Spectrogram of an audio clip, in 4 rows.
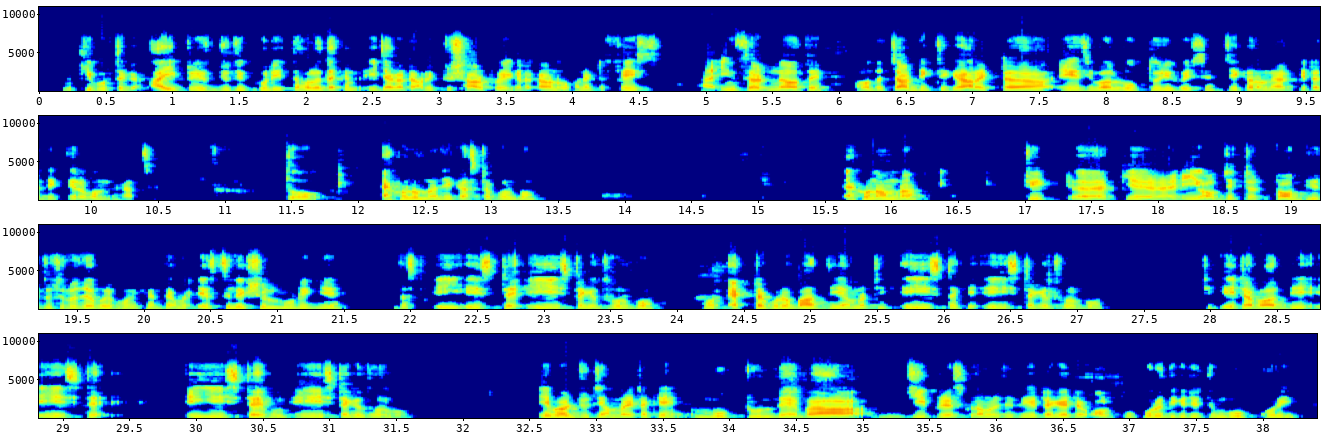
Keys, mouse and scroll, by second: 1.9 shift+z, 2.4 middle click, 3.2 Tab, 3.6-7.5 middle drag, 7.5-7.9 scroll down 1, 7.9-9.9 middle drag, 9.9 Tab, 10.8 middle click, 11.5 scroll up 3, 11.9 shift+middle click, 12.5-12.9 scroll down 2, 12.9-16.5 middle drag, 16.5 KP_7, 17.5-19.7 shift+middle drag, 19.7 click, 20.1-20.5 scroll up 2, 20.5 shift+middle click, 20.9 scroll up 1, 21.9-23.2 drag, 23.2-23.6 scroll down 4, 23.6 shift+middle click, 24.3 scroll up 3, 24.6 shift+middle click, 25.5 shift+click, 26.9-29.8 shift+middle drag, 29.8 shift+click, 30.9 shift+click, 31.3 scroll down 3, 31.6-32.7 middle drag, 32.7 scroll up 2, 33.8-37.0 drag.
